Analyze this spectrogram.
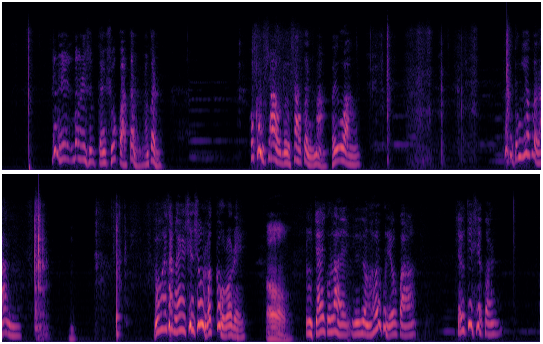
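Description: An elderly woman speaks close by, calmly and with pauses.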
